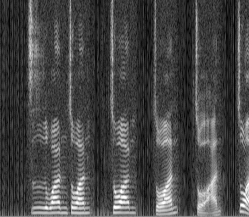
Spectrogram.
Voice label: "zuan", Chinese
